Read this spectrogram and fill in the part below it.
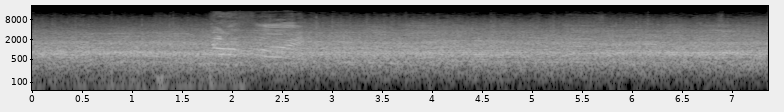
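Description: A large crowd cheers steadily in a big echoing arena.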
